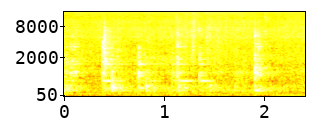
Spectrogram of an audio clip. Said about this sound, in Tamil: பிரியாணி பேஸ்ட்டையும் ஊற்றி நல்லா அந்த பச்சை வாசம் போகிற வரைக்கும் வதக்கி விடுவோம்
